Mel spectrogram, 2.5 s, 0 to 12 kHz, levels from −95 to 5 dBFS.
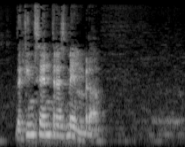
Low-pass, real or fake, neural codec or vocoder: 10.8 kHz; real; none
